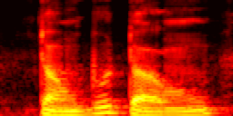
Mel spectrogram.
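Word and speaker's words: 懂不懂: and easy to remember dong buong with a long o sound for Dong Well I was assigned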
